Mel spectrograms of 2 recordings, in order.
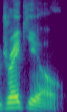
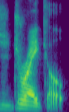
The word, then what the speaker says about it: Drakeo: checked it out and i pronounced it draco or drachio but it's draco draco the ruler my apologies so so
